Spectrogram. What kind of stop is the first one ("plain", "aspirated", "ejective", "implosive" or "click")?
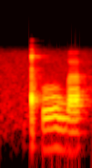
click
